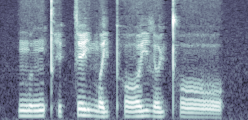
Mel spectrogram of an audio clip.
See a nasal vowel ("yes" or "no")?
no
